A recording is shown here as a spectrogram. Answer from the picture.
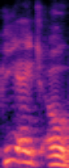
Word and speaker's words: pho: It's called pho. It's P-H-O, but it's pronounced pho.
